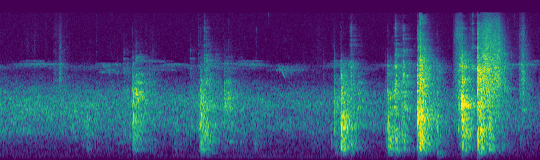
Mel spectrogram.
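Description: Knocks and scrapes of a car's radiator support and radiator assembly being rocked and worked loose by hand: two single knocks early on, then a run of louder scrapes and bumps over the last three seconds.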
